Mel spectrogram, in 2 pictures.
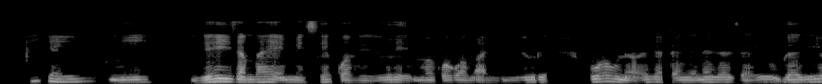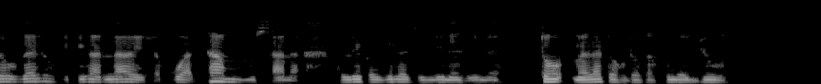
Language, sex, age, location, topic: Swahili, male, 36-49, Wajir, agriculture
